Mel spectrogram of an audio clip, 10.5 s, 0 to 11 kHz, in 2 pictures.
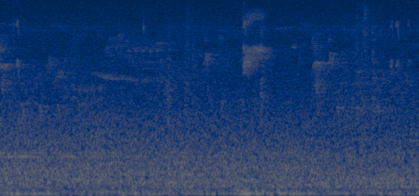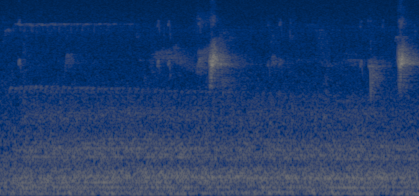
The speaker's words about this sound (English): Four to five. Wild birds are together at the top of a lodgepole pine here. 4 to 5.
